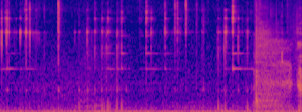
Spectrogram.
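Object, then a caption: Small glass perfume bottle tapped and scratched with fingernails. Long painted fingernails tap and scratch a small brown-tinted glass perfume bottle with an embossed pattern and a silver cap, held up in both hands. Quiet, rapid, bright clicks and clinks ring briefly over soft scratching. Near the end, a louder, broader rubbing scrape takes over.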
